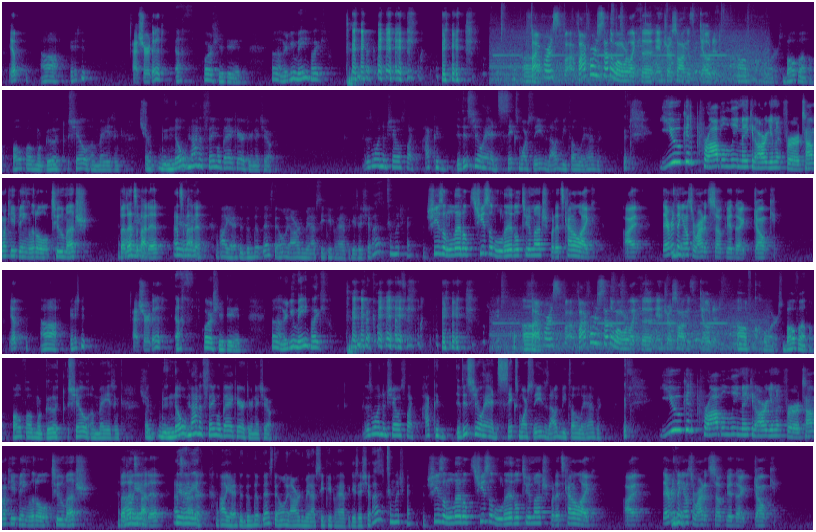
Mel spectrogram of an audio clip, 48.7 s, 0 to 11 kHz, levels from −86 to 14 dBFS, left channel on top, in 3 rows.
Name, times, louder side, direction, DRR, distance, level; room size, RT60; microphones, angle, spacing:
voice 1, 0.8-1.7 3.5-3.7 4.0-5.1 5.4-6.5 7.1-8.0 9.9-10.8 14.7-18.8 19.1-21.6 23.5-28.2 28.7-28.8 34.9-35.4 36.0-36.5 36.8-40.7 45.9-46.1, right 4 dB, 55° right, 15 dB, 0.4 m, -40 dB
voice 2, 2.6-3.2 6.9-7.3 7.5-8.2 8.8-9.5 10.6-14.3 19.0-19.2 29.4-34.2 34.9-35.6 35.9-36.5 41.0-44.3 44.9-45.2 45.7-47.9, left 4 dB, 30° left, 12 dB, 0.4 m, -34 dB
sound 1, 9.7-15.4, left 3 dB, 65° left, 0.8 m, -44 dB
13.5 x 4.5 x 3.9 m, 0.68 s
head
